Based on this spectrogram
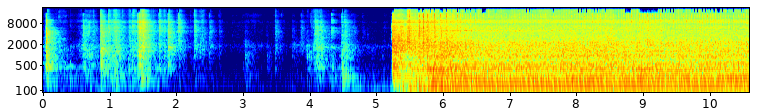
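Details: Craftsman snowblower after troubleshooting a no-start and reassembly; after a quiet pause it fires at once and settles into a steady, even chug with no stumbling; normal running.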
